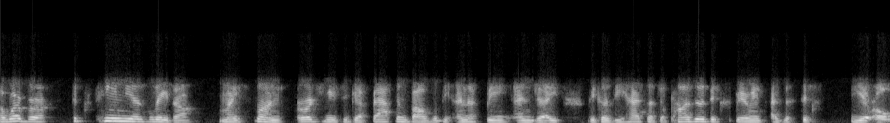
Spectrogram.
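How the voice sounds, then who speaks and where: Here a woman talks at a moderate pace. Her pitch is fairly low and varies in an ordinary way. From Brooklyn, New York. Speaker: advocacy group president. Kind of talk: seminar talk. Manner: halting, many fillers.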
